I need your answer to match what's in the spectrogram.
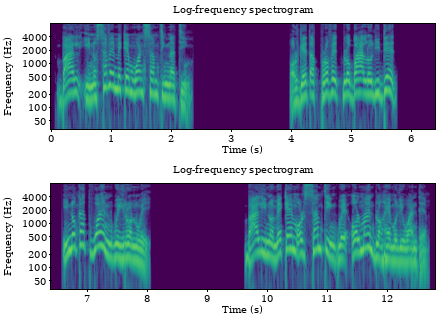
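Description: A man's voice: high voice, sing-song, moderate pace, darkish tone, dry recording. Guy from vanuatu style melanesian pidgin, bible teacher talk, really up and down voice, dry sound. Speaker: religious teacher.

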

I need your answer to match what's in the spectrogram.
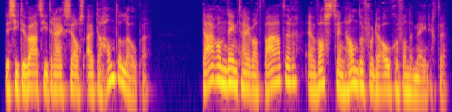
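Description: Guy reading a religious book out loud, steady and measured, mid voice, dry sound. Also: medium pitch, no room sound. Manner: measured, even reading of chapters and verse numbers. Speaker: narrator. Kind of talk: scripted narration of a religious book.

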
